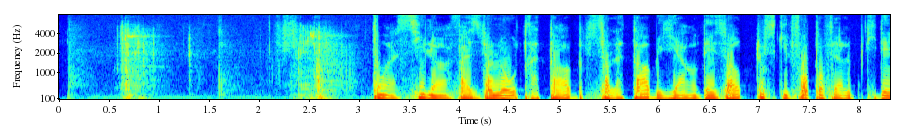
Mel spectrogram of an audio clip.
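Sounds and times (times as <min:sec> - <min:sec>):
door opening: 0:00.6 - 0:01.4, 0:02.2 - 0:03.1
speech: 0:03.2 - 0:08.2.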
